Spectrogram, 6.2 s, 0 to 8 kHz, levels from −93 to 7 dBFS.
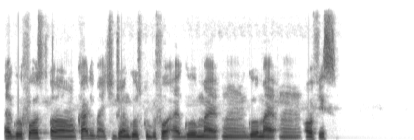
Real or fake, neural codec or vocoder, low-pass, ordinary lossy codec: real; none; 7.2 kHz; none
